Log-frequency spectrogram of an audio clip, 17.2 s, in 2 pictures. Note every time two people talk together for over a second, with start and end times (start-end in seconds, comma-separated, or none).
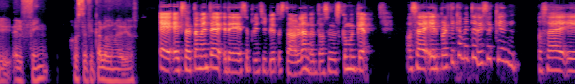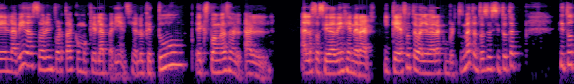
none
